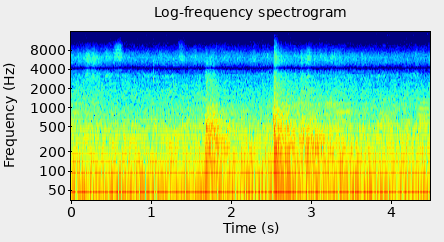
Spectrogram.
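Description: Bowling alley noise: a steady low rumble of balls rolling down the lanes, broken by two sharp crashes a little under a second apart, the second louder.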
